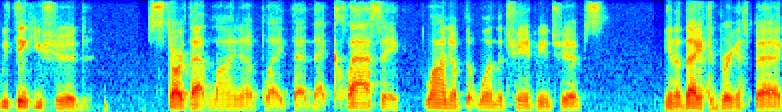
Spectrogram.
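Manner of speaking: ordinary talk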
